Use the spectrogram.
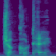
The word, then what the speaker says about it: Chakotay: Like, everybody's kind of like Chakotay. Anytime Torres Balana says it, she's like, Chakotay.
